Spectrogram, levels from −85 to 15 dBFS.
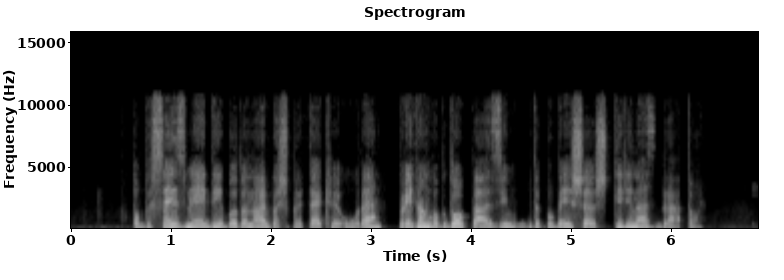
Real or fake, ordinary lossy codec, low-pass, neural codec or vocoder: fake; none; 10.8 kHz; codec, 24 kHz, 0.9 kbps, WavTokenizer, medium music audio release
